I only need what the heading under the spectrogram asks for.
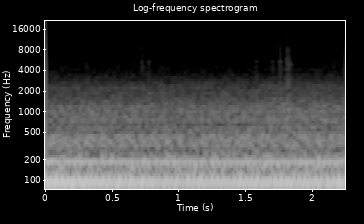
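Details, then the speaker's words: C5 Corvette test drive after a wheel bearing replacement: a steady, low road rumble at cruise with no growl or hum rising with speed. The previously obvious noise is gone and the bearings are quiet. "It's quiet. It's way, way, way quieter here. Now, that's crazy. That is so crazy. It's The noise would have been like blaringly obvious in here. It's silent."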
